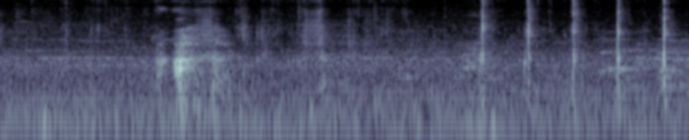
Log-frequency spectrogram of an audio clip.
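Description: Someone chewing a mouthful of pizza: a brief louder mouth sound about two seconds in, then from about halfway a steady run of sharp wet clicks, about two a second, in time with the chewing.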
